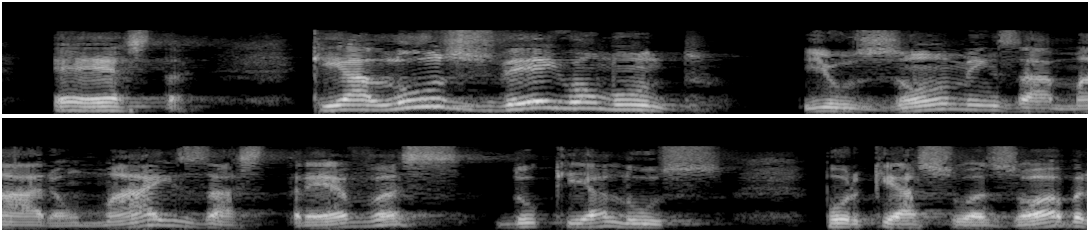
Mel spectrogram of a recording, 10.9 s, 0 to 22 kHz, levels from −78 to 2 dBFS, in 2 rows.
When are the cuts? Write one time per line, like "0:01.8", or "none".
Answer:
none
